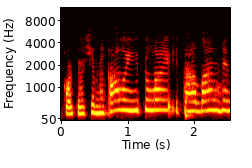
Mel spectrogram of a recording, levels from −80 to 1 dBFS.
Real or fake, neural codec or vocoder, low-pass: fake; codec, 44.1 kHz, 3.4 kbps, Pupu-Codec; 10.8 kHz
